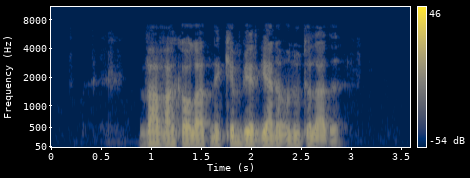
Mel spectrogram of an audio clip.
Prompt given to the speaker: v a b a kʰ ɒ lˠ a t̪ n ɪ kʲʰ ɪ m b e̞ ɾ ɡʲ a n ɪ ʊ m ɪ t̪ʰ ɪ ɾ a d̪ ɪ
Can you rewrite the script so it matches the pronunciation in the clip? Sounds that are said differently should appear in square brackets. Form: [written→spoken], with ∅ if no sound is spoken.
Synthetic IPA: v a [b→v] a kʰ ɒ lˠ a t̪ n ɪ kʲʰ ɪ m b e̞ ɾ ɡʲ a n ɪ ʊ [m→n] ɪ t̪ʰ ɪ [ɾ→l] a d̪ ɪ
